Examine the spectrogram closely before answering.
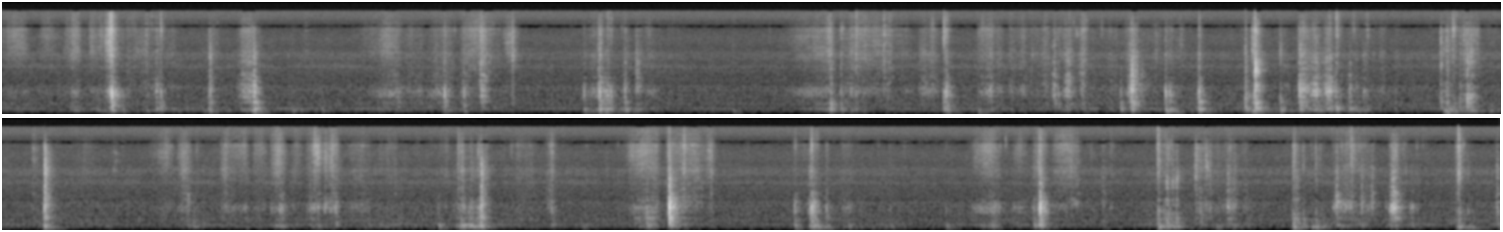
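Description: Damascus-steel chef knife cutting lemons on a plastic cutting board: irregular sharp knocks of the blade against the board, with handling of the cut fruit between cuts.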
